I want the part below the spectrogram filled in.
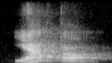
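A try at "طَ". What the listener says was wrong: Ini bukan to, tapi sod titik. Kalau to yang ini. To yang ini nih. Ini do, ya do. Waladolin do.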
